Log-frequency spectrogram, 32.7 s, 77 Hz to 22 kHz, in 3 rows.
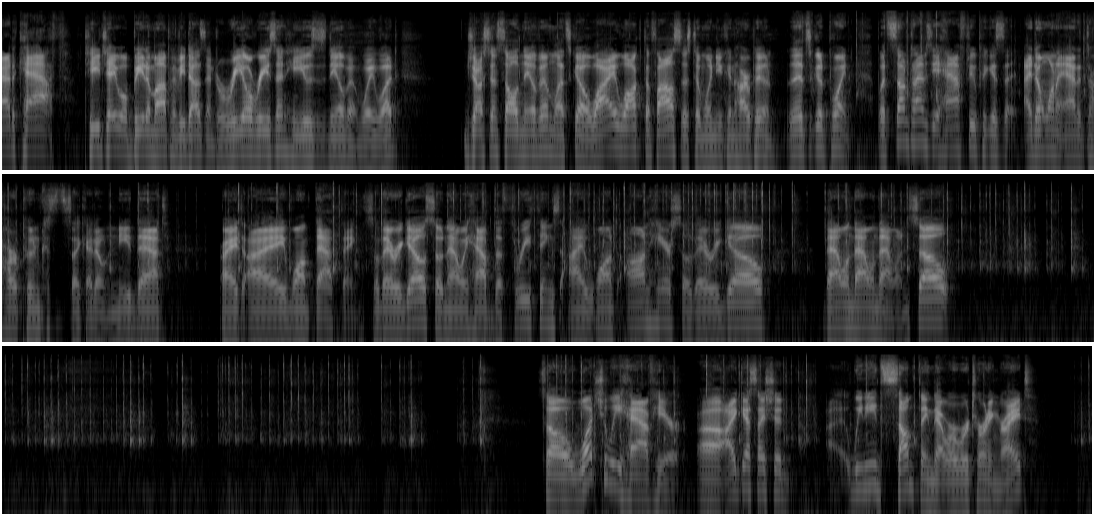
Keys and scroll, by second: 9.0-17.8 typing, 16.6 ctrl+c, 17.8 ctrl+n, 17.9 ctrl+h, 18.1 ctrl+t, 18.4 ctrl+n, 18.6 ctrl+t, 18.6 ctrl+h, 19.2 ctrl+h, 19.2 ctrl+t, 19.2-32.7 typing.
